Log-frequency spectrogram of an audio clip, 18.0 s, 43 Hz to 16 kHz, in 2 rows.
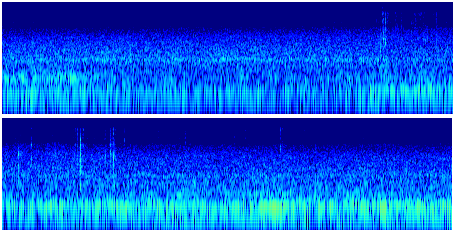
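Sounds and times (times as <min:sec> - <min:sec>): backing paper clicks and crinkles: 0:07.1 - 0:14.0.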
